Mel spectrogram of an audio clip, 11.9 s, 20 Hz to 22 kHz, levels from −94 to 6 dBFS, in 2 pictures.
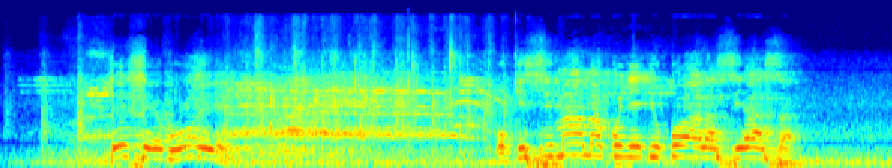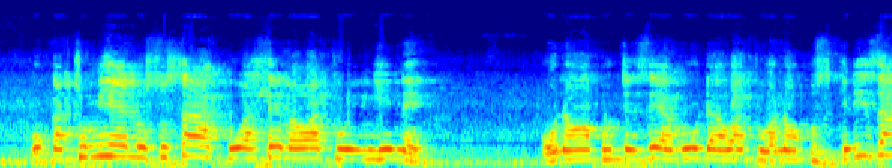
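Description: From start to finish there's gain pumping going on. The gain keeps ducking down every time something loud comes through, with the level swinging by around 5 dB. That points to the input gain being cranked way too high for the mic, with a fast limiter or compressor likely clamping down on each peak. The result is squashed audio where loud and soft moments sit uncomfortably close together.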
